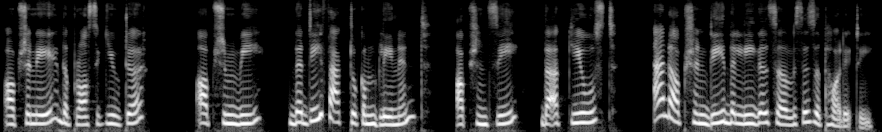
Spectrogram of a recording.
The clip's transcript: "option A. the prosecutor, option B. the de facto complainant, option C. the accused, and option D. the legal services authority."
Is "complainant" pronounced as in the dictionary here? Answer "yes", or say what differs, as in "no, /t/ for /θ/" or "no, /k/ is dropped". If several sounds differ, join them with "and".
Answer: yes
